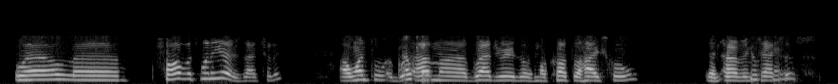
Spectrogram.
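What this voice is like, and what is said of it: Thick foreign accent. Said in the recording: “it sounds like you're foreign ... I think I hear an accent ... I heard an accent that seemed pretty thick”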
